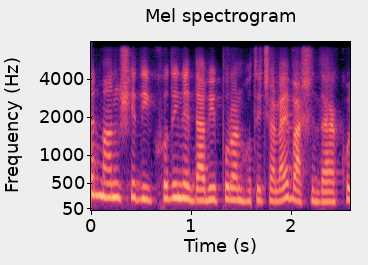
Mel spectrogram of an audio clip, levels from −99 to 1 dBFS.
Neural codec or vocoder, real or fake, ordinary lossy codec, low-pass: codec, 16 kHz, about 1 kbps, DyCAST, with the encoder's durations; fake; none; 7.2 kHz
